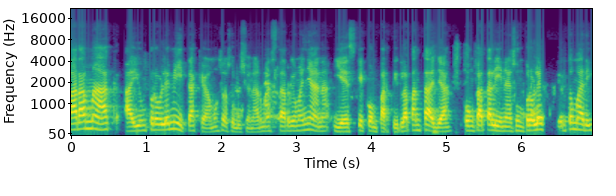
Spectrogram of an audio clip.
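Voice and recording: Against a quiet background, a man with a Colombian accent talks at a fairly quick pace with hardly any pauses, a fairly high pitch and ordinary pitch variation.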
